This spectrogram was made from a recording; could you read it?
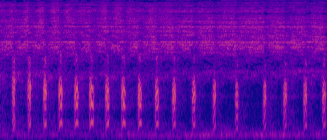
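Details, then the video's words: Red junglefowl hen clucking steadily, about three short clipped notes per second, evenly spaced over a noisy hiss. "suab poj qaib tsauj zoo heev"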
